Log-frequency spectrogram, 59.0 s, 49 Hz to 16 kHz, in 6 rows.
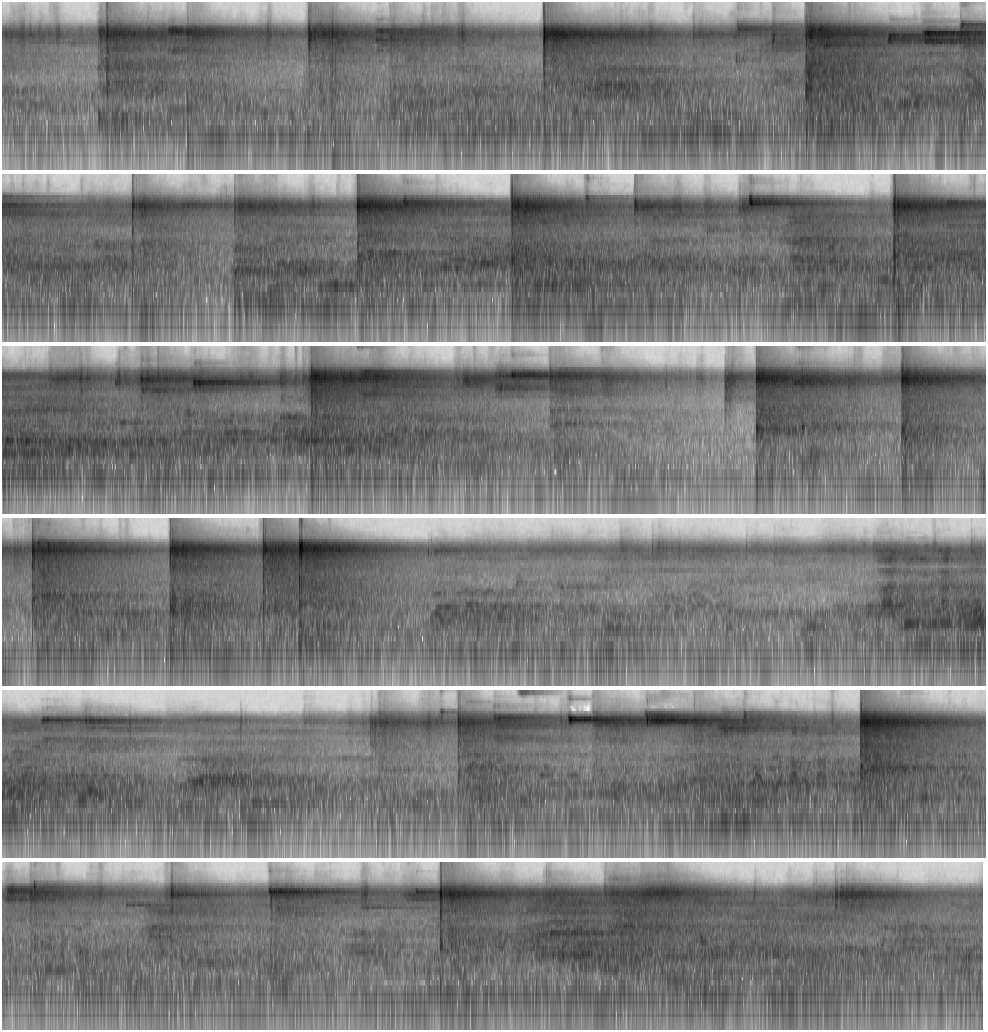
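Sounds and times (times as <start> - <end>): racket hitting shuttlecock: 3.0 - 4.0, 26.9 - 30.5, 31.2 - 33.2, 53.6 - 54.2.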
